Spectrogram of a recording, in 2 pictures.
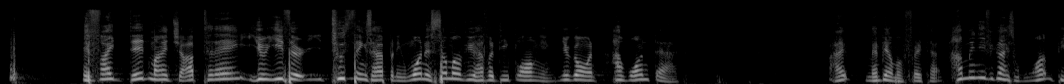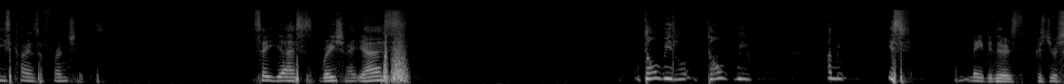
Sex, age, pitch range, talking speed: male, 30-49, 175-255 Hz, 160 wpm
